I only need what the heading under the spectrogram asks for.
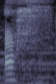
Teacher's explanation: c'est la partie de la langue la plus profonde qui vibre, près de la luette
